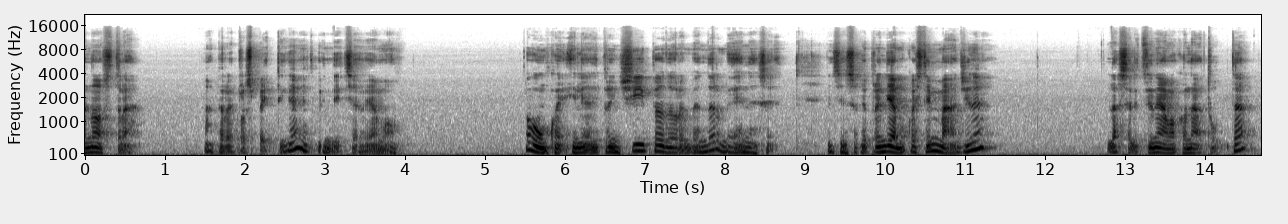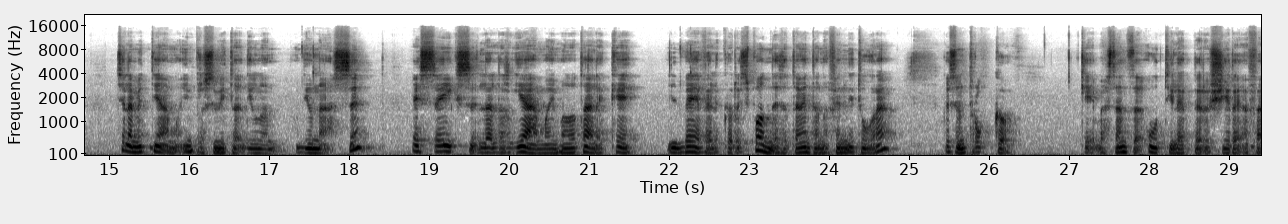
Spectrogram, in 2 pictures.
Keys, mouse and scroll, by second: 7.3 middle click, 17.2 click, 18.4-19.0 typing, 22.0 click.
